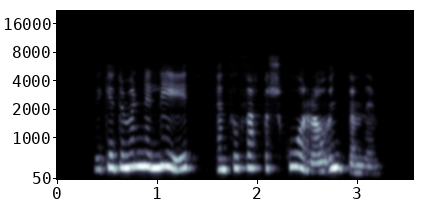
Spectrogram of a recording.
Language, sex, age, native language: Icelandic, female, 30-39, Icelandic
